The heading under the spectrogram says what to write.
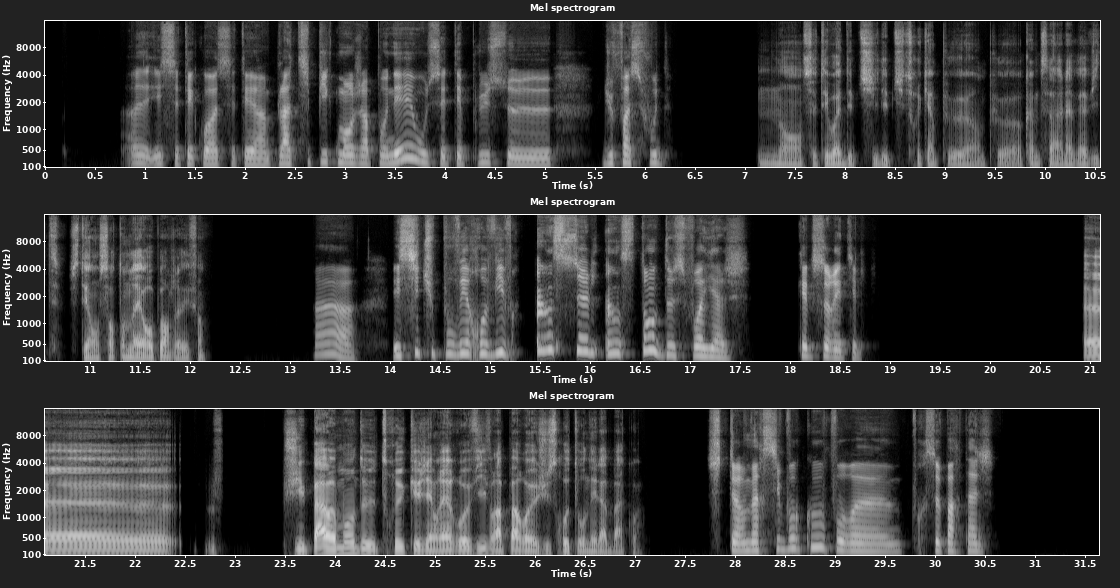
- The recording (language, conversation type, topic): French, podcast, Parle-moi d’un voyage qui t’a vraiment marqué ?
- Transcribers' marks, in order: stressed: "un seul"; drawn out: "Heu"; blowing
